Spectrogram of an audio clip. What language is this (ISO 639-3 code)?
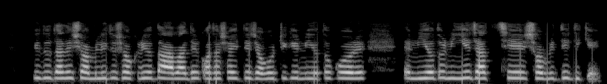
ben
